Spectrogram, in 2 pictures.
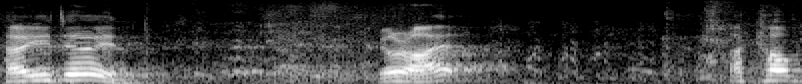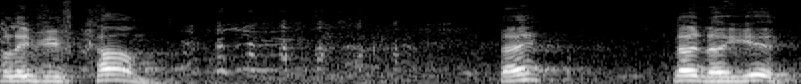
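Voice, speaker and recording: A man's voice: high voice, slow, long pauses, slight background noise. A man hosting a live stage comedy bit, chummy and jokey. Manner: jokey, chummy, laughing through lines. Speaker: comedy host. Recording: large hall with loud crowd.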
